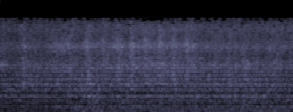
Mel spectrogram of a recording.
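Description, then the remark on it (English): A motorboat engine runs steadily as the boat leaves, a continuous throaty rumble with a faint rhythmic knock, fairly loud throughout, with no voices over it. “Bring my boat here, do you hear? You bring my boat back.”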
